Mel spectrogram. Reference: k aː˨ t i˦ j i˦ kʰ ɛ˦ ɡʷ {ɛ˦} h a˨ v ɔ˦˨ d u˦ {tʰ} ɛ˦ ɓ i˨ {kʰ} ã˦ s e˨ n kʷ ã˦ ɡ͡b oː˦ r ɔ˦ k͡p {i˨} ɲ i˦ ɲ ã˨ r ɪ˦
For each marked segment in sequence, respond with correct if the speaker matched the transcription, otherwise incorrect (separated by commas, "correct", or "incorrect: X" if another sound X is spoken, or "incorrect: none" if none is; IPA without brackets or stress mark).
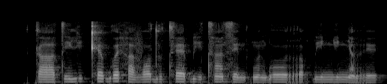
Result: correct, correct, incorrect: tʰ, incorrect: i˦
